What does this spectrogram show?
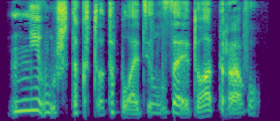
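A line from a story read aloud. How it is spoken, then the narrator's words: Wheezing, breathless. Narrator (Russian): просипела я, глотнув воздуха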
